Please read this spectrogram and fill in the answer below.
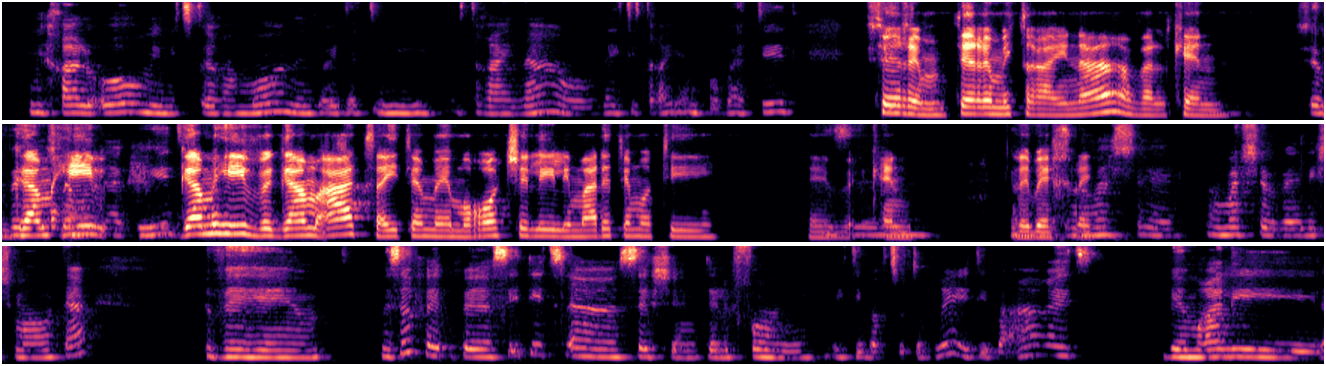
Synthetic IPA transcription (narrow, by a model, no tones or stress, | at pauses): miχaloʁmimit͡sbeʁamo̞nlojad̪atimiitʁajnaoulajt̪itʁajenpobeatid̪ | teʁemteʁemitʁajnaːvalkʰen | ʃavɡamhiɡidɡamhiveɡamataite̞memo̞ʁo̞tʃelilimadte̞mo̞ti | vekʰen | lebe̞ːχleaʃmamaʃaveliʃmoota | ve | vezewveveasitiet͡slaseʃentelefo̞niaitibeaʁt͡sotabʁitaitibaʔaʁe̞t͡s | veamʁali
